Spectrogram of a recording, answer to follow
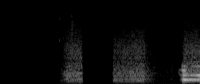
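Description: Dead silence on the video-call line, then two short bursts of scratchy noise on a student's microphone, about half a second and a second in. A girl begins speaking near the end.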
